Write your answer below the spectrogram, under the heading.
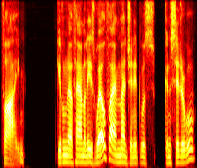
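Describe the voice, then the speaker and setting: A man plays a calm male chief inspector in an audiobook. His voice is on the low side and very dry. He questions in a measured, courteous way, quietly persistent and probing. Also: smooth, dry recording, natural voice. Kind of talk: audiobook character dialogue.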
